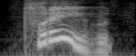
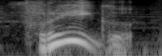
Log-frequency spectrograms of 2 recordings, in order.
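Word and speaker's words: Plague: プレイグって読むみたいですね、これね。 – プレイグ。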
